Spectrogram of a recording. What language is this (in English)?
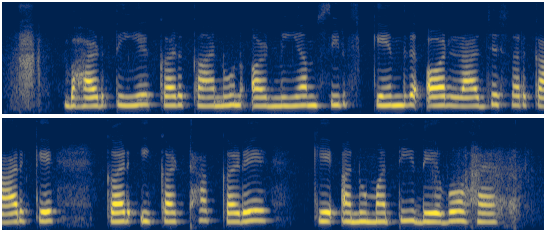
Magahi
